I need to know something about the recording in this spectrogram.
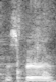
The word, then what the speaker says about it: Hesperia: Hesperia.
